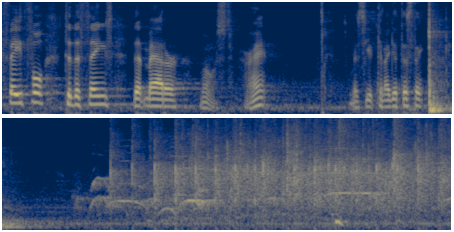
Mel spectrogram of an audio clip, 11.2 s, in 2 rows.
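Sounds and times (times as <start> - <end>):
speech: 0.1 - 3.4, 4.4 - 5.6
church service audience cheering and clapping: 6.8 - 11.2.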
